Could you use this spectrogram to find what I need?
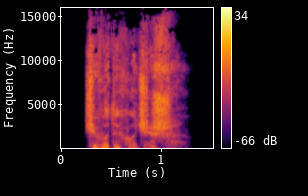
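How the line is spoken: Quiet. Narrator (Russian): Уже тихо произнес

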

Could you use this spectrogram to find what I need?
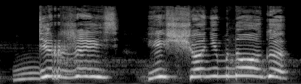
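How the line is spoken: Hoarse encouragement. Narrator (Russian): прохрипел Дан, подбадривая приятеля

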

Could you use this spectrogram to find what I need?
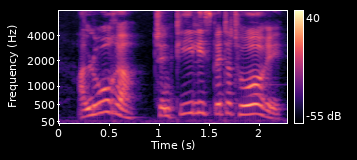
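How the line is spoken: Showman shouting. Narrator (Italian): gridò ancora il direttore del circo

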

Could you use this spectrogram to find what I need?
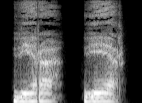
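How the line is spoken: Hissing. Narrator (Russian): слышалось шипение

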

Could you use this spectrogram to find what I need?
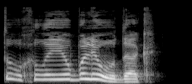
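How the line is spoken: Shouting. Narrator (Russian): выкрикнул Либерий

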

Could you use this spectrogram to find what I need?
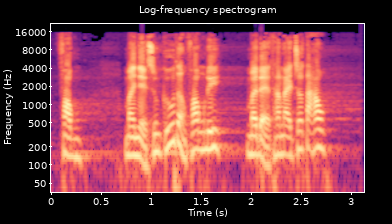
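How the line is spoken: Shout. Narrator (Vietnamese): Hồng hét lên

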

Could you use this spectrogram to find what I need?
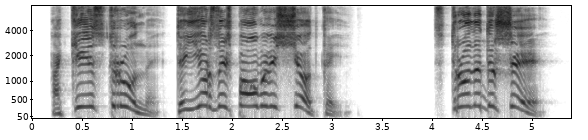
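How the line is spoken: Man shouting. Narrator (Russian): Снова крикнул мужик

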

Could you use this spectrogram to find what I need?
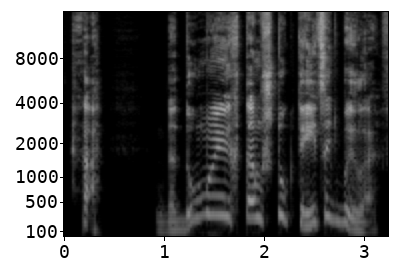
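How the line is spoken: Lynx chuckling, matching tone. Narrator (Russian): в тон ему хохотнула рысь

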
